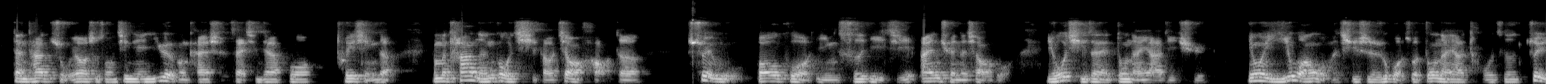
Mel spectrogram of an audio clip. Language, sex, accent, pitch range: Chinese, male, native, 110-140 Hz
